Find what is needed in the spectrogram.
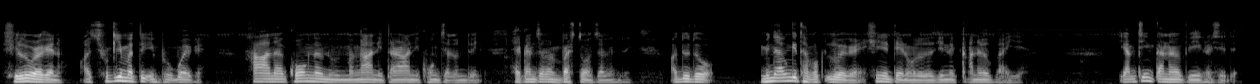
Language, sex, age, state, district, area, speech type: Manipuri, male, 30-45, Manipur, Tengnoupal, urban, spontaneous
